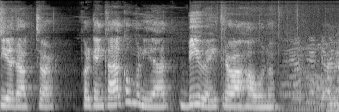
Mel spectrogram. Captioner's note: speaking Spanish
